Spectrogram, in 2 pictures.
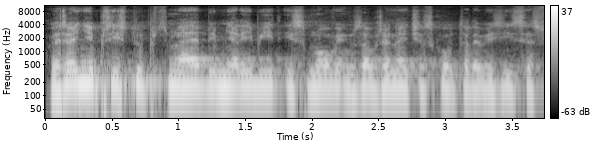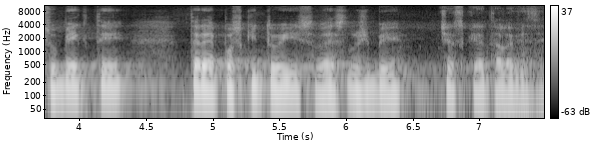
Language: Czech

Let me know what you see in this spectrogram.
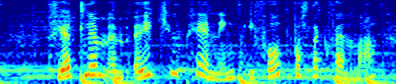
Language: Icelandic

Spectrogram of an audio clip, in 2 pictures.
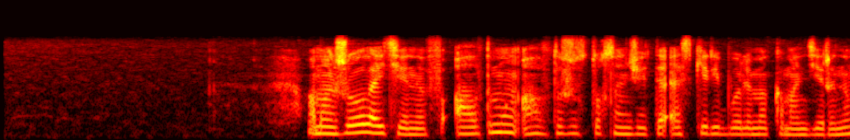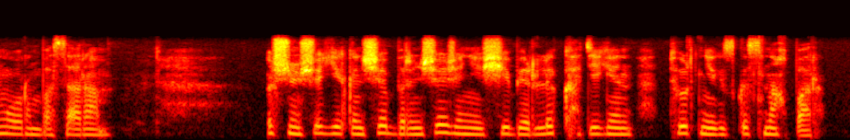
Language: Kazakh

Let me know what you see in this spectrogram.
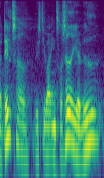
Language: Danish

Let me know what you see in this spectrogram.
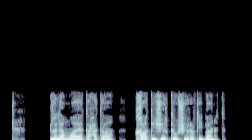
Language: Central Kurdish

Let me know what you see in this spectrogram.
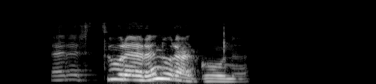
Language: Kabyle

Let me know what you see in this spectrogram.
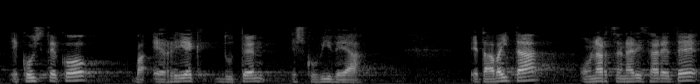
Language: Basque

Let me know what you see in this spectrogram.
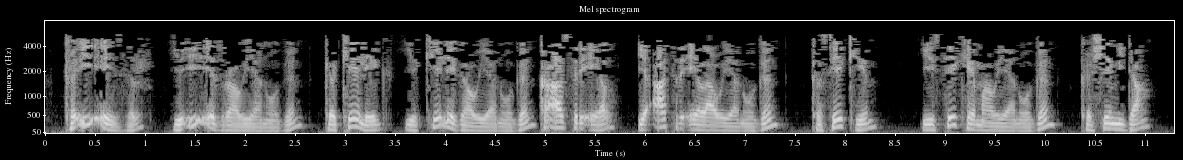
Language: Amharic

